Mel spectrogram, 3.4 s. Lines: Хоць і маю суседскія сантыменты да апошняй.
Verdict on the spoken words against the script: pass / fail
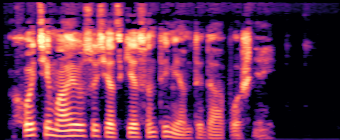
pass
